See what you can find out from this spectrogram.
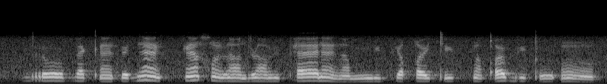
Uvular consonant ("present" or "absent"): present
